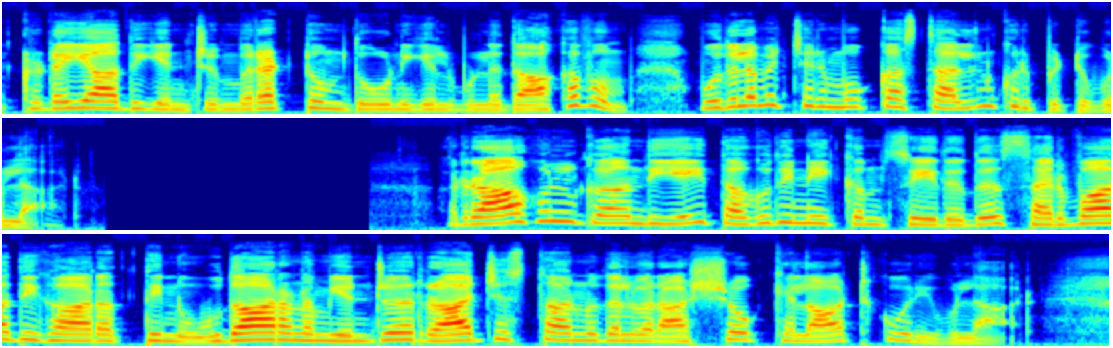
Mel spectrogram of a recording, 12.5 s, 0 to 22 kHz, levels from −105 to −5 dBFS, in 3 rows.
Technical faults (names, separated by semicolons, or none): none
